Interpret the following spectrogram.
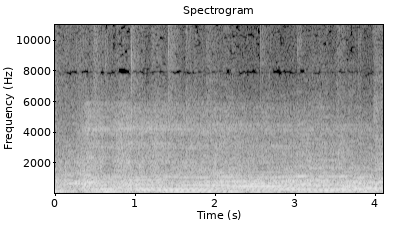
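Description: Electric guitar through Marshall amplifiers, played live, letting a chord ring out steadily as the lead-in to the next song.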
